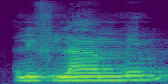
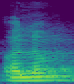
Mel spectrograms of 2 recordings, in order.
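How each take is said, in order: First: Each letter name is said separately. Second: The letters are run together as one word. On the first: The speaker calls it right. "तो काट काट कर पढ़ते हैं" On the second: The speaker calls it wrong. "ऐसा नहीं पढ़ते"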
